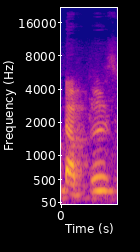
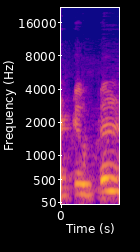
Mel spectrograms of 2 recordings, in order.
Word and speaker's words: tuple: और रो को हम टपल्स भी बोलते हैं, okay, call it अ टपल और अ ट्यूपल, द वे you want to pronounce it, okay, and you can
